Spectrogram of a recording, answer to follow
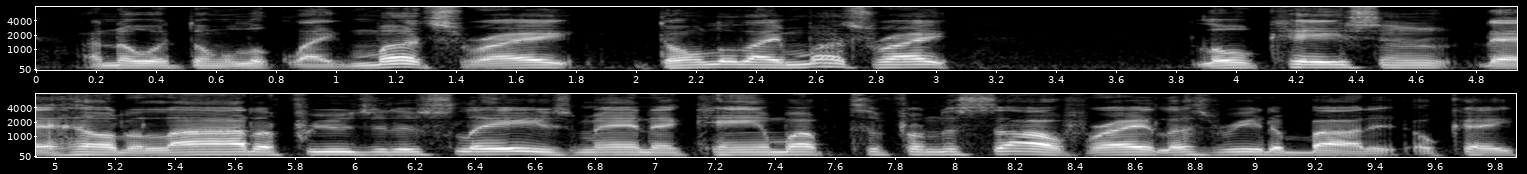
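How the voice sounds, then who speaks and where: In a very clean recording with a silent background, a man with a northern US accent talks at a moderate pace and medium pitch. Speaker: history YouTuber. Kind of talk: casual live stream talk. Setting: live stream with green screen. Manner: animated.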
